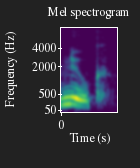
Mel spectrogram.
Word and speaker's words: Nuuk: So, as I understand it, Nuuk, I think that's how you pronounce it, is a 4 and 1/2 hour flight from New York.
